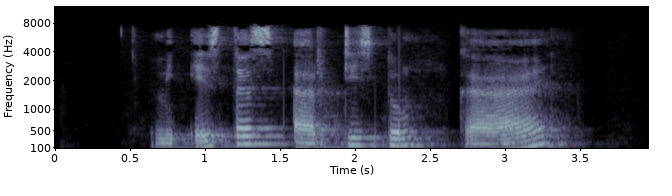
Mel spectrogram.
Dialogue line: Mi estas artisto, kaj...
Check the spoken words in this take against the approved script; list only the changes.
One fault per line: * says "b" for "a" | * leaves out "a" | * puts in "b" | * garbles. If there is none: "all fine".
all fine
